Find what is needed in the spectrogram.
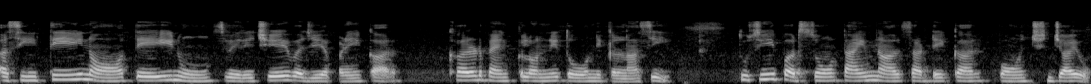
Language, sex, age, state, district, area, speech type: Punjabi, female, 30-45, Punjab, Mohali, urban, spontaneous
